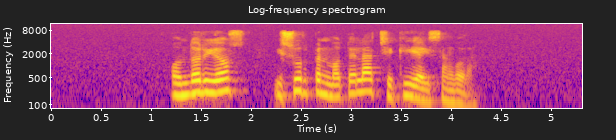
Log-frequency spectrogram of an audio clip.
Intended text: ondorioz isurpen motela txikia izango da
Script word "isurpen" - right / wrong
right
